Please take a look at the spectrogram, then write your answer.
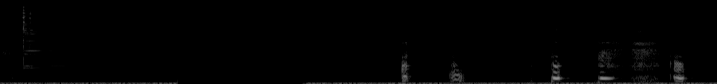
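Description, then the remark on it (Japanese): Two wine glasses clink together once in a toast near the start, a bright ringing tap that fades out, followed by a brief hush and then several soft sipping and mouth noises as wine is drunk in a tatami-mat room. “では、乾杯じゃ。”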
